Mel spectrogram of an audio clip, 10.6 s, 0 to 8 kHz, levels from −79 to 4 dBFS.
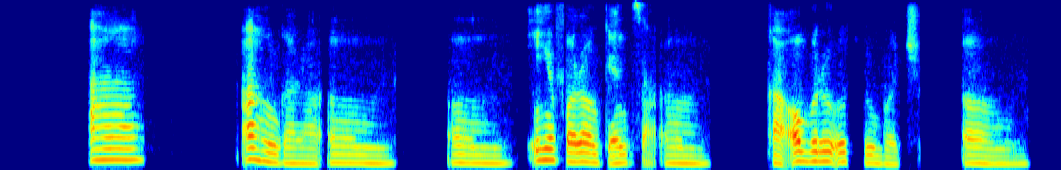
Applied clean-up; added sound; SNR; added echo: none; none; none; none.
